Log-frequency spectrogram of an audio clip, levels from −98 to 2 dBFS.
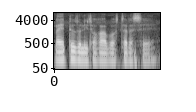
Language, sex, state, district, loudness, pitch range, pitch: Assamese, male, Assam, Hailakandi, -18 LUFS, 100-110 Hz, 105 Hz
